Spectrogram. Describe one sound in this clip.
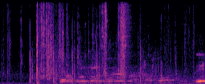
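A rifle clicks and clacks as it is reloaded.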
